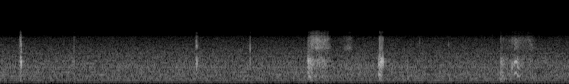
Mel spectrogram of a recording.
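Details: 2-week-old newborn girl with hiccups: short, abrupt catching sounds every second or so, some paired, over a steady background hiss.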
